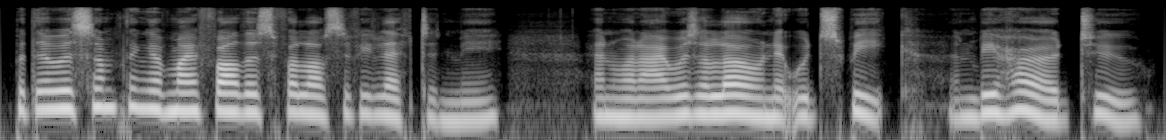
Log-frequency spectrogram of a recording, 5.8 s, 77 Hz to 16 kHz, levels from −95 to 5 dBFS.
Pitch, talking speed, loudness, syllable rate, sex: 205 Hz, 235 wpm, -18 LUFS, 6.2 syllables/s, female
